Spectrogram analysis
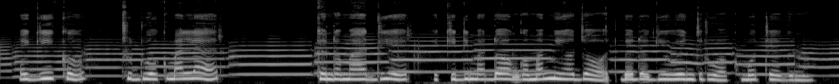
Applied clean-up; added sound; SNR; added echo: none; Trumpet; 11 dB; none.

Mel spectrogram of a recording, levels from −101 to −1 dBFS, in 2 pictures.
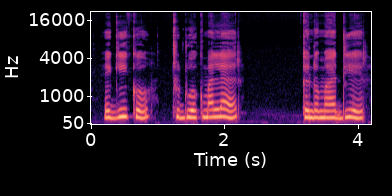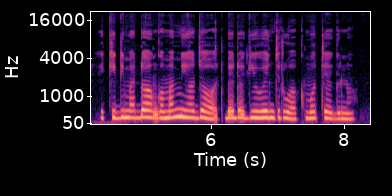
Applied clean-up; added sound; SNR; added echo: none; none; none; none.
